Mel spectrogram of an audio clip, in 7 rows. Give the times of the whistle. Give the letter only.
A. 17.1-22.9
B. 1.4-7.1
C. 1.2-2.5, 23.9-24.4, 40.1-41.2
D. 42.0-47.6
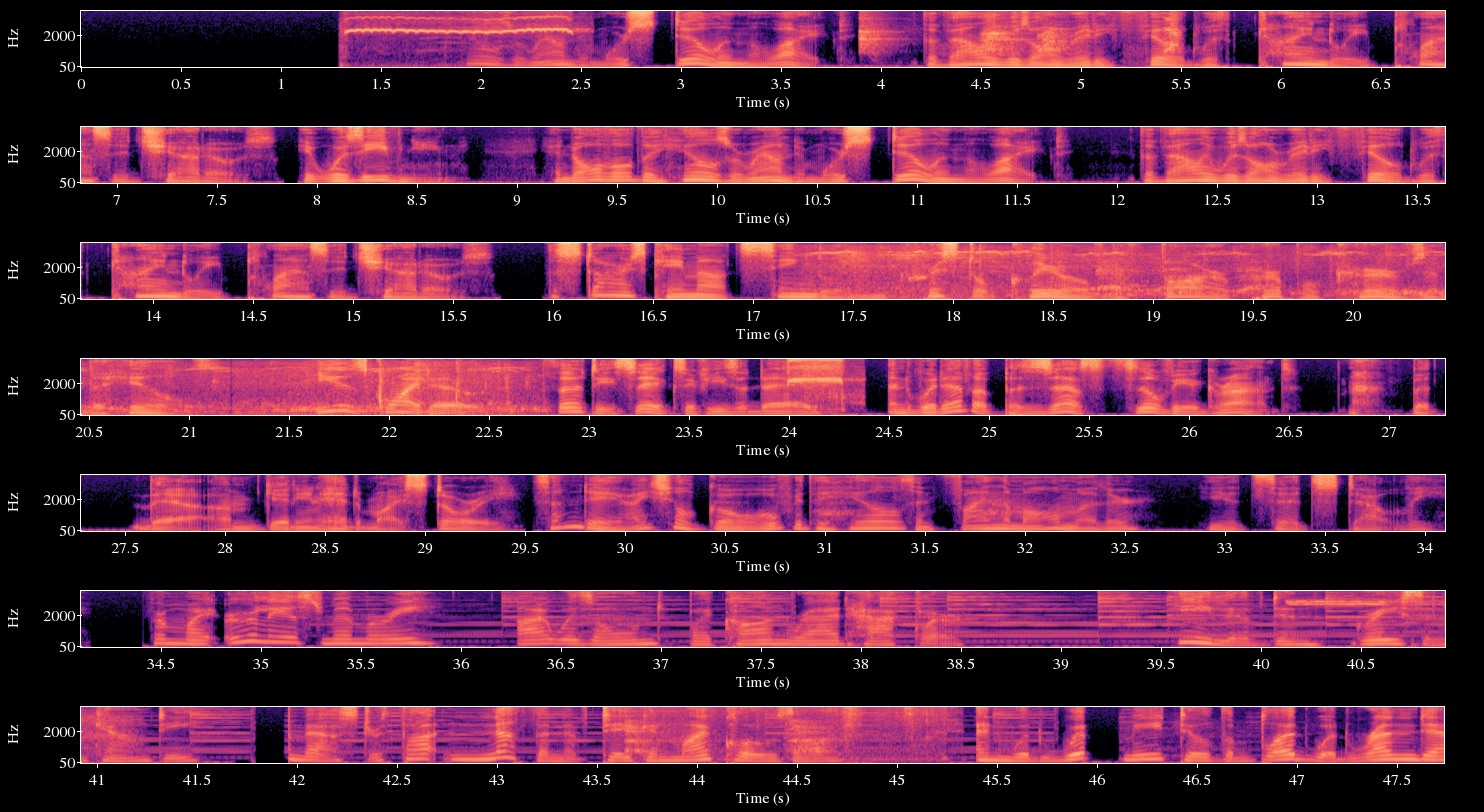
C.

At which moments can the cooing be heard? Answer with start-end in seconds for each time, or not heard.
17.1-22.9.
